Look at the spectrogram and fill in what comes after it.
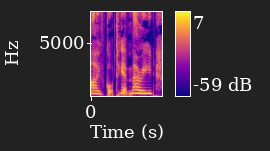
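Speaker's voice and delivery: fake, put-on British accent. Voicing someone stuck in their late 20s, in a put-on british accent. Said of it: "with a British accent".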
